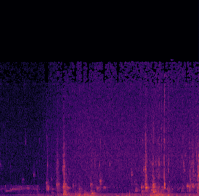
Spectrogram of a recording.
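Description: Wind buffets outdoors over open water.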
